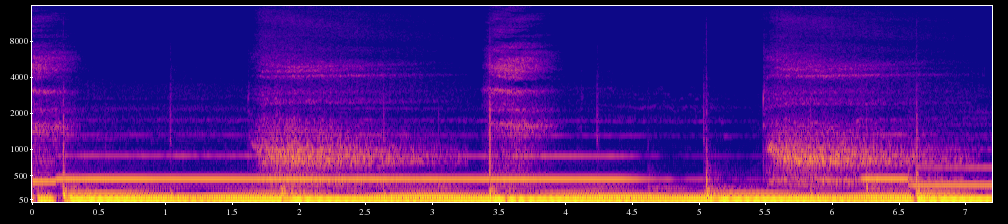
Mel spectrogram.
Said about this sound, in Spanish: Inhala, exhala. Hacia adentro y hacia afuera. Simplemente sigue con el flow de la respiración.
